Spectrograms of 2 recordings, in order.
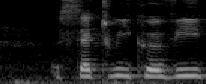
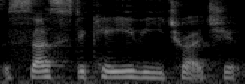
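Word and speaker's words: cestui que vie: out of our own Setwikovi Trust, which a lot of Americans mispronounce as Sustakavi Trust. You might have heard of it, but it's Old French. It's Setwikovi, and I've spoken about that on my podcast several times.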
